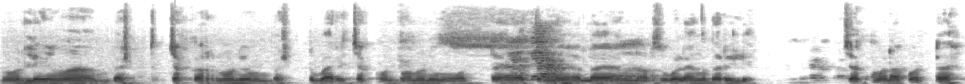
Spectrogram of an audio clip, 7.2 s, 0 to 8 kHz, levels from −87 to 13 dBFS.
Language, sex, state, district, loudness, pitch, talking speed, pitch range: Kannada, male, Karnataka, Gulbarga, -16 LUFS, 130 Hz, 175 wpm, 125-130 Hz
